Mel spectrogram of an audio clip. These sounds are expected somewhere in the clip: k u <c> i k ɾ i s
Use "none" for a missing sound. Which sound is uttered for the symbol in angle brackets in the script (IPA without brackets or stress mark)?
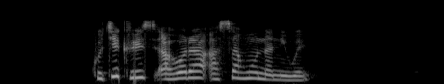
c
